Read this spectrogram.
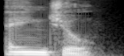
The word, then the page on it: angel: British English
